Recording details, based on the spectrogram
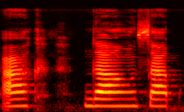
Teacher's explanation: हमारा अनुनासिक होता है मुंह और नाक दोनों के द्वारा बोला जाता है।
